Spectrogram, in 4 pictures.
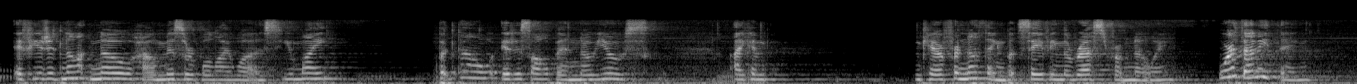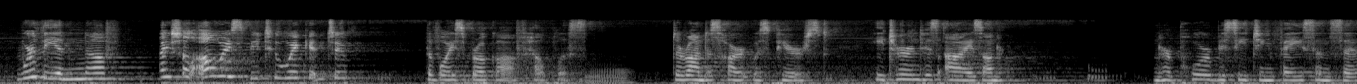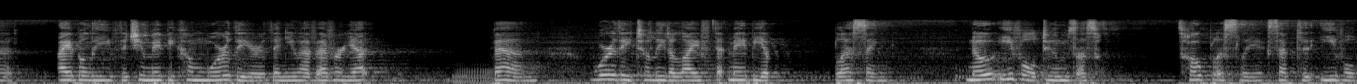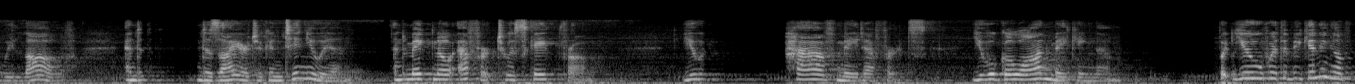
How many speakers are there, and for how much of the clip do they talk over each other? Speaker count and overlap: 1, no overlap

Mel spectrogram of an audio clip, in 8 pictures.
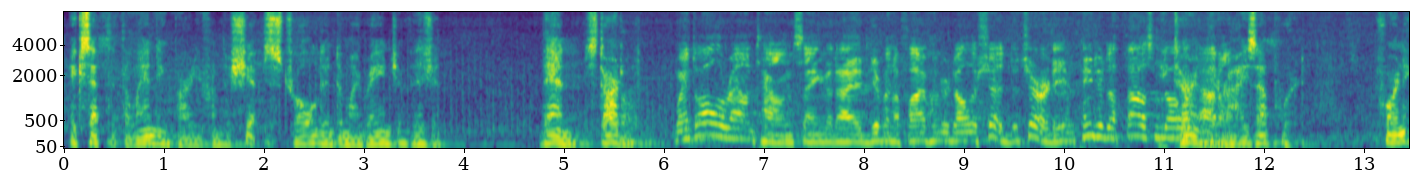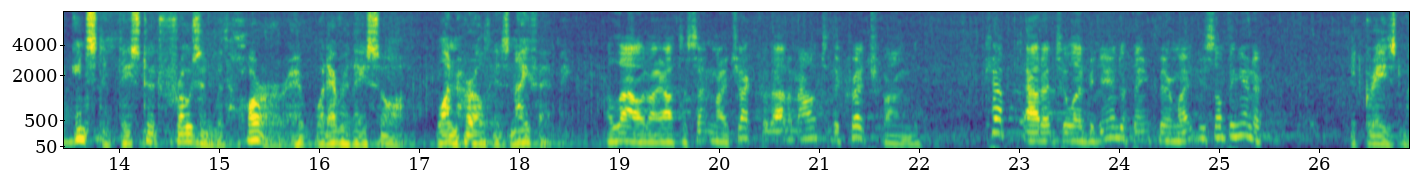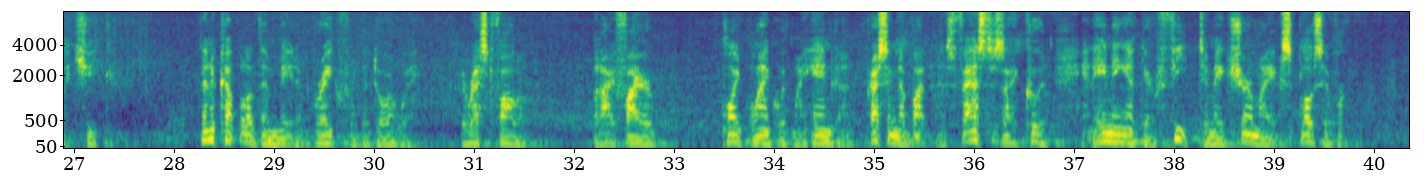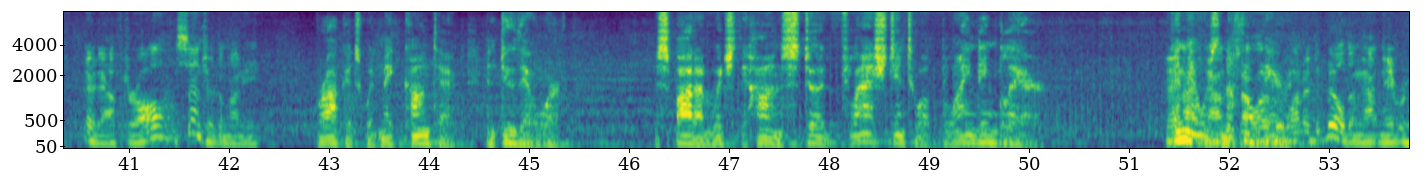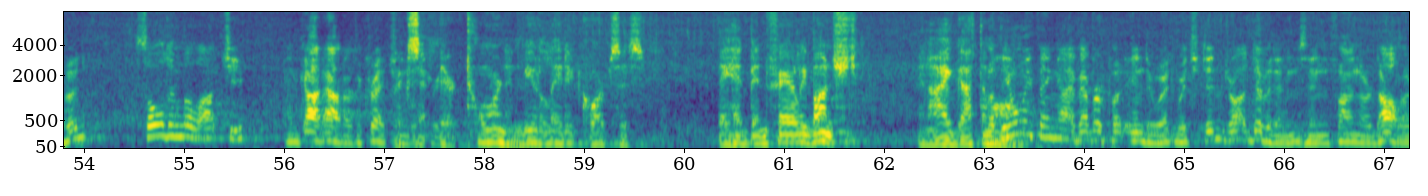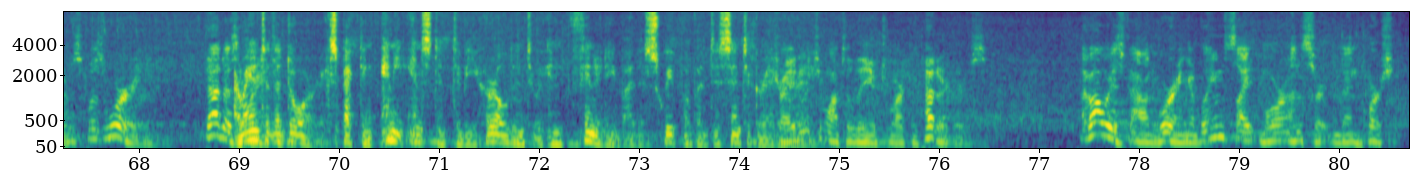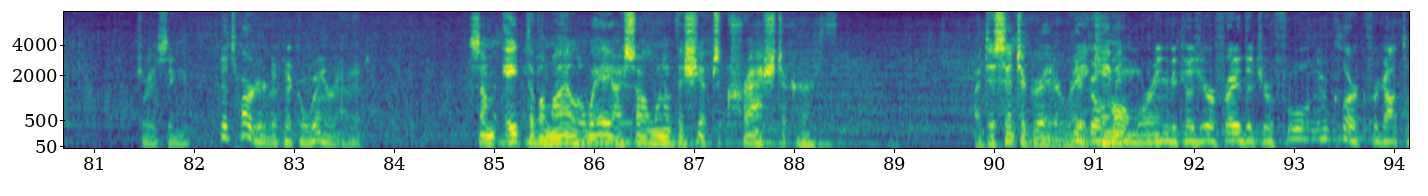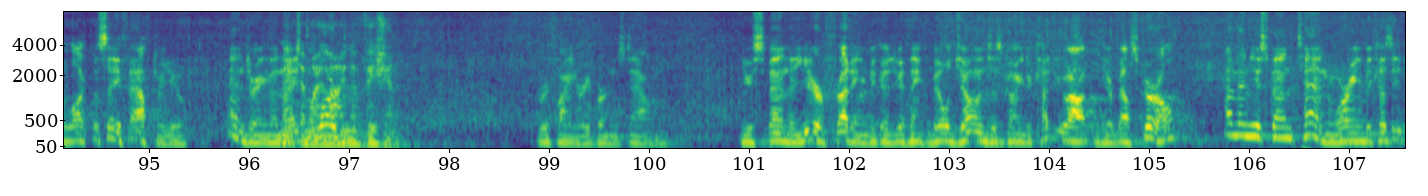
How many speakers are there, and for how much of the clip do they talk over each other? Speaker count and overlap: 2, about 6%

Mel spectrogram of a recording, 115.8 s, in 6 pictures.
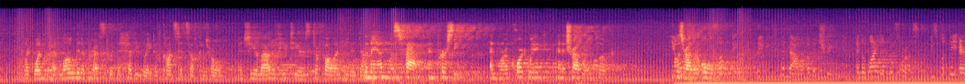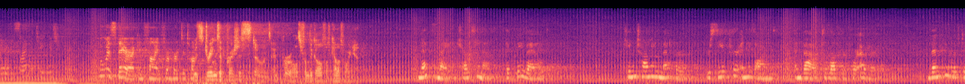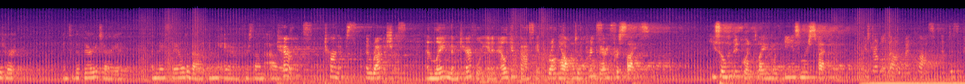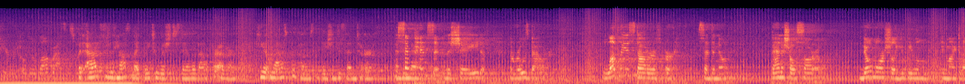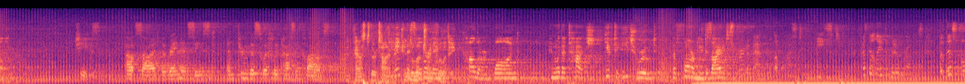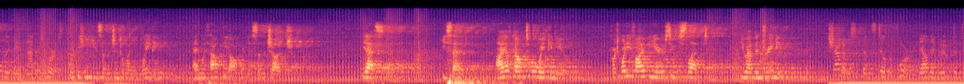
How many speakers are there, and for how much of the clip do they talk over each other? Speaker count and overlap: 6, about 7%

